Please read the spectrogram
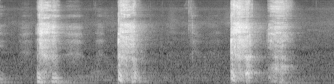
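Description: A man coughing close to a microphone: three sharp, loud coughs about a second apart, the last followed by a smaller one.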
